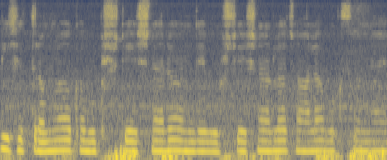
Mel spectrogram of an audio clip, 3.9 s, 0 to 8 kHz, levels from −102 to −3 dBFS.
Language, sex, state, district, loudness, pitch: Telugu, female, Andhra Pradesh, Visakhapatnam, -17 LUFS, 185 Hz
